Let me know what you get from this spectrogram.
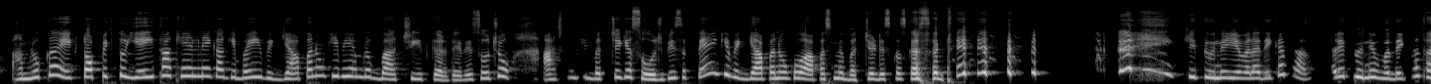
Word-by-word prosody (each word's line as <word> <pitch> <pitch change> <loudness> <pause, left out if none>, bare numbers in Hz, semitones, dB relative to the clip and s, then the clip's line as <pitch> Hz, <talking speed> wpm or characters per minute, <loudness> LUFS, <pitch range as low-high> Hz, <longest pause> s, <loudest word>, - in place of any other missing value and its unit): हम 255 +2 +1
लोग 325 +4 -2
का 435 0 +3
1 310 +1 -2
टॉपिक 350 +2 +4
तो 395 - +3
यही 330 +1 +2
था 410 - +6
खेलने 385 0 +1
का 355 -1 +1
कि 315 - -2
भई 340 +2 +2
विज्ञापनों 265 - -2
की 385 - +3
भी 375 0 +2
हम 355 -1 -3
लोग 315 -7 -3
बातचीत 245 0 -2
करते 205 -2 -2
थे। 225 +2 -3
सोचो 285 +8 -2 0.3
आजकल 240 +7 -3
के 290 - -6
बच्चे 320 +6 -3
क्या 335 - +1
सोच 230 -3 +3
भी - - +1
सकते 320 +3 -6
हैं - - -2
कि 460 - +5
विज्ञापनों 270 +2 +2
को 290 0 +1
आपस 245 +4 -5
में 275 -3 +1
बच्चे 230 +3 -1
डिस्कस 245 +1 -3
कर 250 - +9
सकते 275 - +2 1.5
हैं 365 +6 +1
कि 350 -2 +2
तूने 305 -2 +3
ये 300 -1 +1
वाला 285 0 -1
देखा 290 +11 -3
था? 350 - -6 0.3
अरे 325 +5 +1
तूने 350 -3 +3
वो 285 -4 +1
देखा 365 +9 -5
305 Hz, 205 wpm, -23 LUFS, 255-355 Hz, 1.5 s, कर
